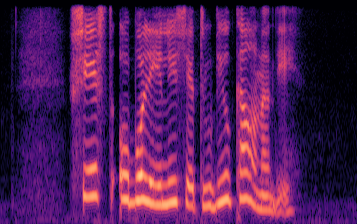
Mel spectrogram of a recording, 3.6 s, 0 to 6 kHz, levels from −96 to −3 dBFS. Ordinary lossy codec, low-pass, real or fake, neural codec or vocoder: none; 5.4 kHz; fake; codec, 24 kHz, 1 kbps, SNAC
